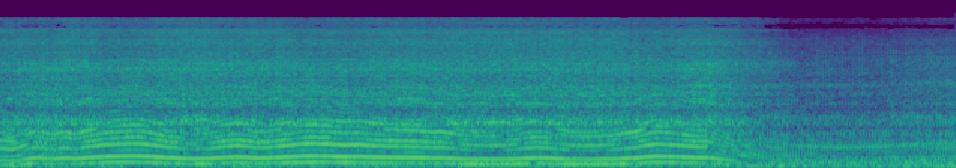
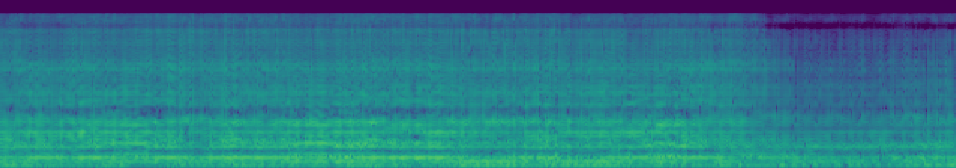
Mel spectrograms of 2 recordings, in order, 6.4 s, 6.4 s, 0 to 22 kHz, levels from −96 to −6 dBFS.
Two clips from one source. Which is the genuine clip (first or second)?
first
